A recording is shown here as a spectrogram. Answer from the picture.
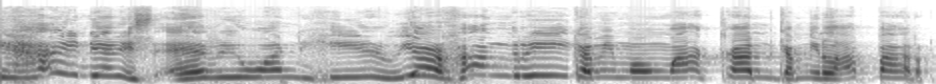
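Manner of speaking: put-on high, loud hungry boy's shout; imitated kid hollering for service; child yelling. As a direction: yell across an empty restaurant, pitched high. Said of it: "Dia teriak lagi".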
